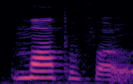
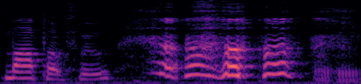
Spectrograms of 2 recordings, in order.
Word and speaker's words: Mapafu: Mapafo is a name who I always say it wrong. It's Mapafu.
